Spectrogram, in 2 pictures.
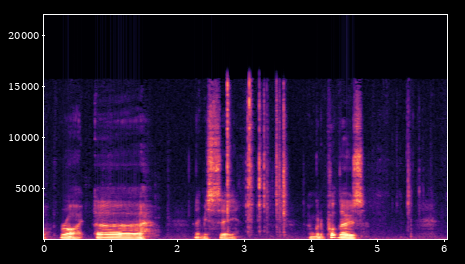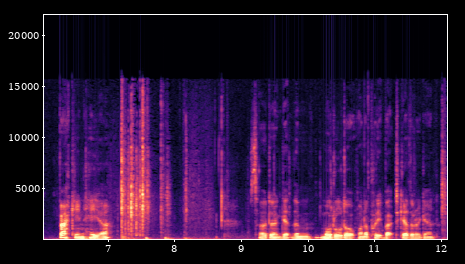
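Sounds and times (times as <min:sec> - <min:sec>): plastic clicks and rattles: 0:02.8 - 0:03.7.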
